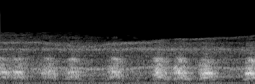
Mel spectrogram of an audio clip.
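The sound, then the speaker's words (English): Sled dogs of a dog team bark and yelp in a quick, steady string of sharp calls during an Arctic blizzard at night, several animals overlapping, with a faint hiss underneath and no voices. “Yes, my team is used to a lead dog.”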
